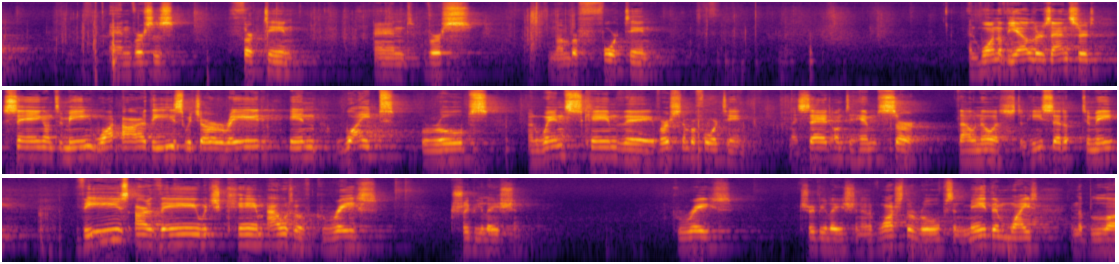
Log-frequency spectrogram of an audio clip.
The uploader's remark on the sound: Preached at the Presbyterian Reformed Church, Stockton-on-Tees.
